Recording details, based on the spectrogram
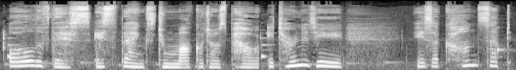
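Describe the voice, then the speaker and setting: A woman's voice: mid-range voice, measured pace, slight background noise, close to an everyday voice. A woman playing a stern, reserved warrior ruler in a video game, speaking in an earnest and restrained way. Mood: reflective. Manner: restrained, serious. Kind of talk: English game voice acting. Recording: music playing behind the voice.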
